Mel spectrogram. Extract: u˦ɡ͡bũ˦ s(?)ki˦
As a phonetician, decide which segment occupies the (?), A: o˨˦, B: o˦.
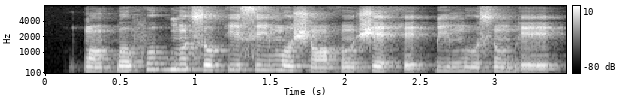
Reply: B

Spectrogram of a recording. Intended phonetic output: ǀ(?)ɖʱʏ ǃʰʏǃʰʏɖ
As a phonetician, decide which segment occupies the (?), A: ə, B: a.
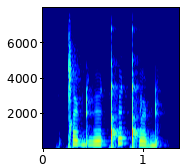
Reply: A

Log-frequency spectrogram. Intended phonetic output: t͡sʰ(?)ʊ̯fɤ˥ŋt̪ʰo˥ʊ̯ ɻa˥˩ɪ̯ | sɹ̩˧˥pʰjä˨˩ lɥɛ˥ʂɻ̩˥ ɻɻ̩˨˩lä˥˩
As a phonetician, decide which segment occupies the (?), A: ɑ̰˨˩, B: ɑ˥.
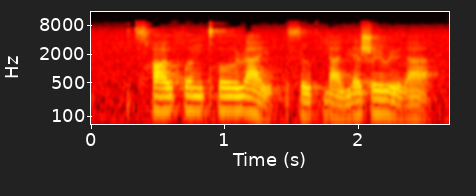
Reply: B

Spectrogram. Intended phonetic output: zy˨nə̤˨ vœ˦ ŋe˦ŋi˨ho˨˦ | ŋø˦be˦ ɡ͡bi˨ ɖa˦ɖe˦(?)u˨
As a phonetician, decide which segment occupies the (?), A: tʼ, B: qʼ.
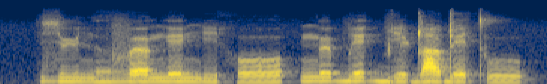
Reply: A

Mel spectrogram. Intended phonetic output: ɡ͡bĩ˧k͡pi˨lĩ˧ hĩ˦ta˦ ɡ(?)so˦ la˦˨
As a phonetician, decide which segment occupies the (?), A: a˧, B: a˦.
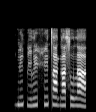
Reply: B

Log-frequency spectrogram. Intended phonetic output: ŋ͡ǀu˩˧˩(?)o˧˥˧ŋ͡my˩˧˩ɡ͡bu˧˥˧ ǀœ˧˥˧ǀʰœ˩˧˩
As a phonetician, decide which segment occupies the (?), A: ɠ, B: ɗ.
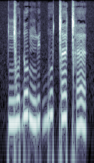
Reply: B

